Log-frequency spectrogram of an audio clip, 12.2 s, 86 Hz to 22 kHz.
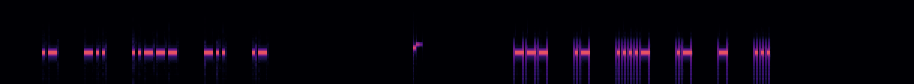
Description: Morse code, heard as a keyed tone, about 32 wpm, spaced as for 17 wpm, 700 Hz. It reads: AD2DA OA4ATS
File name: Lesson 14g - Number 2 - Call Signs 30wpm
